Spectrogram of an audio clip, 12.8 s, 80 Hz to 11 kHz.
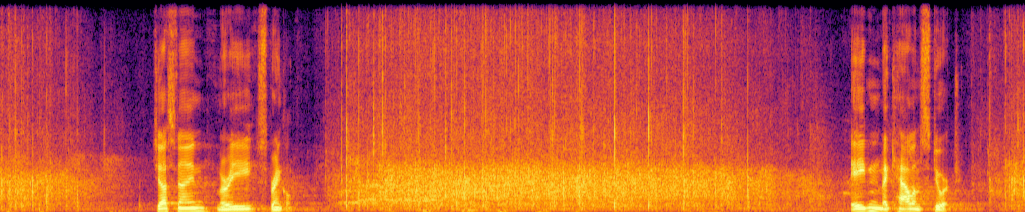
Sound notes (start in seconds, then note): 4.1 audience applauding and cheering; 12.2 audience applauding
